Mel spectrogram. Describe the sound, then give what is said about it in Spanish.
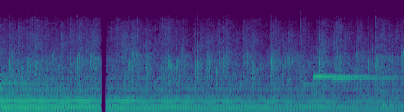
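A large church audience claps steadily and continuously as an applause to God for his word, over sustained keyboard chords, with a brief dropout near the start before the applause resumes at an even level. “¿Cuántos pueden darle un aplauso a Dios por su palabra”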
